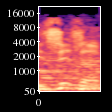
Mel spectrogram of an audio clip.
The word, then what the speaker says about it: Zizza: Guy Ziza is not, it's Guy Zizza, because Marcus said he told me himself, and from the horse's mouth we will take it.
